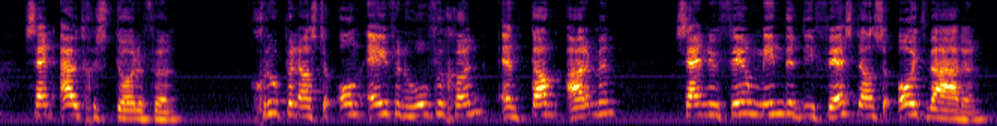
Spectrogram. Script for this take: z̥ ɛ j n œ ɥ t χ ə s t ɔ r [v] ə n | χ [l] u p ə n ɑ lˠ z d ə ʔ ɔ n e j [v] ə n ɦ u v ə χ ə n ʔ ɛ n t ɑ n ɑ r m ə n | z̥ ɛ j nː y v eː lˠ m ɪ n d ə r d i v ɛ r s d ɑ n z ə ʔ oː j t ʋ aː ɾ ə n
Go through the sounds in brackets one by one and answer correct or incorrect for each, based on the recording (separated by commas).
correct, incorrect, correct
